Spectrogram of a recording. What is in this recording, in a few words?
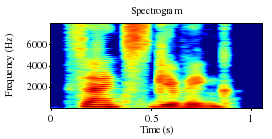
"thanksgiving", Indian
